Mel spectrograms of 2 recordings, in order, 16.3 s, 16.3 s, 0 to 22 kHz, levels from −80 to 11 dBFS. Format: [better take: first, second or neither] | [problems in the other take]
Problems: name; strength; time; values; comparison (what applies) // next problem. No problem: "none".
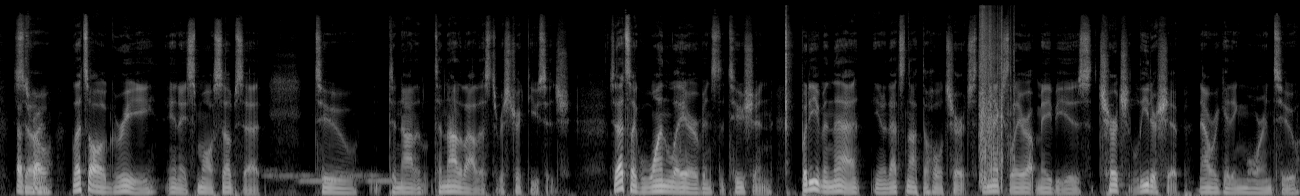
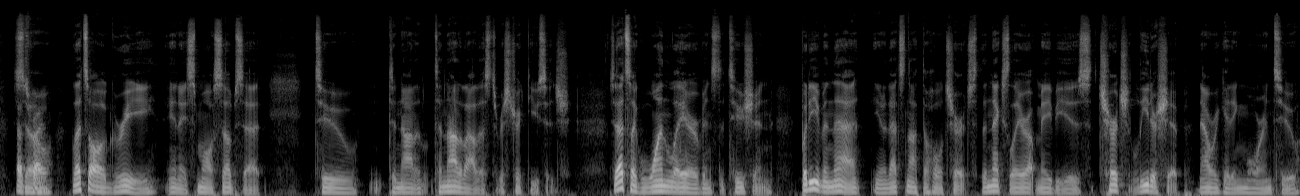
second | siren; faint; from 3.5 to 5 s; peak 15 dB below the speech // keyboard typing; very faint; at 10 s; peak 4 dB below the speech // footsteps; noticeable; at 12 s; peak 1 dB below the speech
